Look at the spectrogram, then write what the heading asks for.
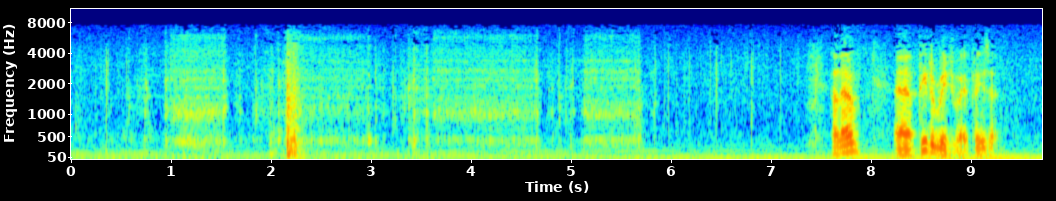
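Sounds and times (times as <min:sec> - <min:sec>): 
low steady hum: 0:00.0 - 0:09.7
mechanical whirring and ticking of a telephone dial behind a door: 0:00.6 - 0:05.8
speech: 0:07.6 - 0:09.4.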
